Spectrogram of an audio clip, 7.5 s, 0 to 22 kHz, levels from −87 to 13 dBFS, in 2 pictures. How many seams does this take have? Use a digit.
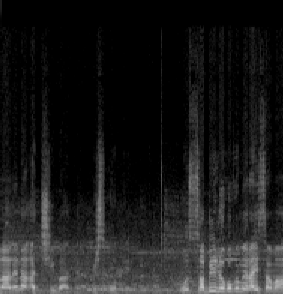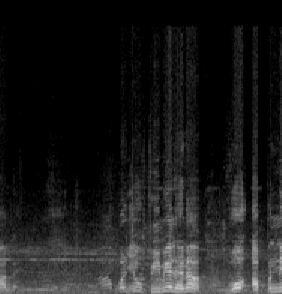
1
